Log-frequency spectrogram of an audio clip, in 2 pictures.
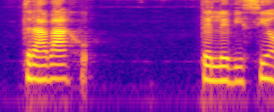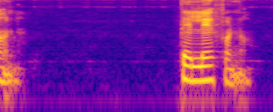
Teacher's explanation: it's softer it's not explosive it doesn't sound like it doesn't have that little air that you produce when you say the t in english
